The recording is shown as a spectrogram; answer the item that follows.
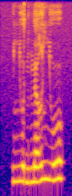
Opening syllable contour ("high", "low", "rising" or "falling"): low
